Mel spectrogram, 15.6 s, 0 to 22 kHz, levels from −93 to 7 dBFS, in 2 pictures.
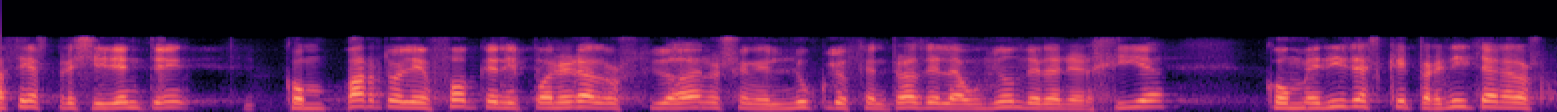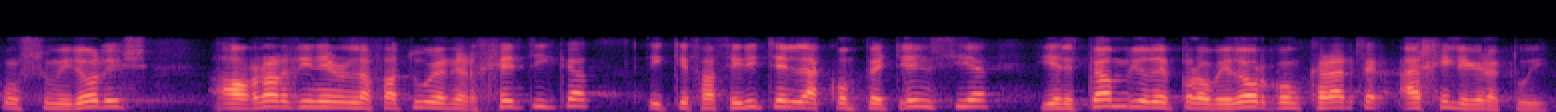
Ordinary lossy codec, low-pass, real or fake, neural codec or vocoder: none; 5.4 kHz; fake; codec, 16 kHz, 0.8 kbps, ZipCodec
